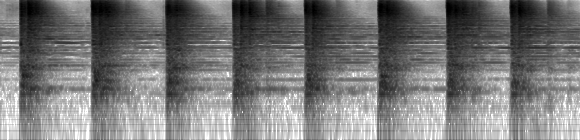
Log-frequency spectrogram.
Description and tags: Steel Disk Bounce Multiple
Impact, Plastic, Bang, Steel, Tools, Crash, Tool, Hit, Boom, Friction, Smash, Metal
